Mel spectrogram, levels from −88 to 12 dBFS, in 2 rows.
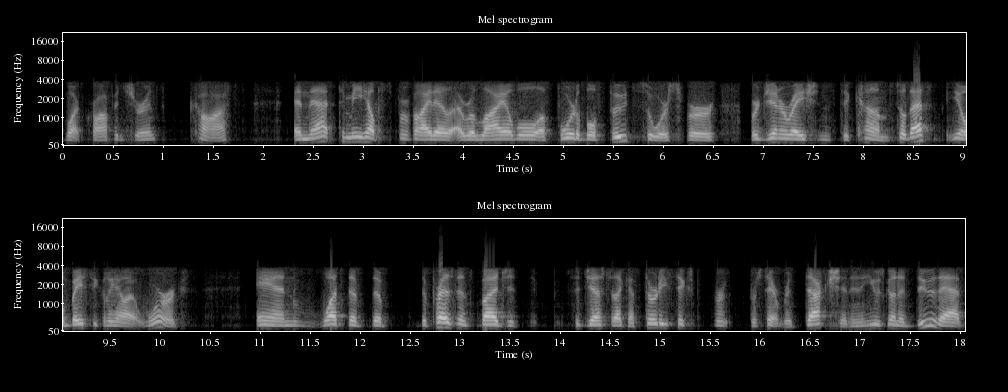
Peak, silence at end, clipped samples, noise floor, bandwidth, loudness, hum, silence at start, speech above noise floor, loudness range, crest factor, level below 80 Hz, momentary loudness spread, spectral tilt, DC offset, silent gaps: -6 dBFS; 0 s; under 0.1%; -67 dBFS; 6.4 kHz; -25 LUFS; none; 0.05 s; 43 dB; 4 LU; 18 dB; -78 dBFS; 15 LU; -6.5 dB/octave; under 0.1%; none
